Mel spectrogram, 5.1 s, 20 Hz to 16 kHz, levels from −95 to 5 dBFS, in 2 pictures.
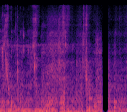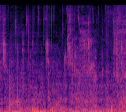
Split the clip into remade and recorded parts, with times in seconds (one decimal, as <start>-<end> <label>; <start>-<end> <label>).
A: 0.0-0.6 recorded; 0.6-3.7 remade; 3.7-5.1 recorded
